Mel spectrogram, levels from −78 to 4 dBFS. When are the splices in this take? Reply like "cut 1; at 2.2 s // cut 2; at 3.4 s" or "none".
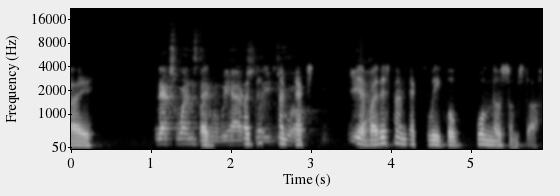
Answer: none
